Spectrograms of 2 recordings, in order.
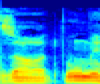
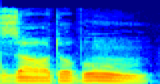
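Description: First: The two parts join with no vowel between. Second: An 'o' sound links the two parts. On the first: The speaker calls it right. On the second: The speaker calls it wrong.

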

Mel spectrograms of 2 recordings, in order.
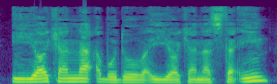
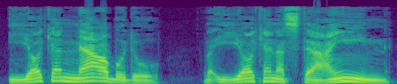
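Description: First: The ain is said as a glottal stop. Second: The ain is said as a throaty sound. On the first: The speaker calls it wrong. "انگار نعبد رو با الف یا همزه تلفظ کردیم" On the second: The speaker calls it right. "این حد اقلی هستش که ما باید"

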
